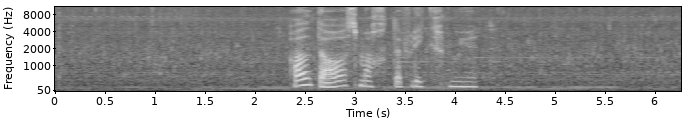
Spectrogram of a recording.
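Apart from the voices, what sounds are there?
babbling river water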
